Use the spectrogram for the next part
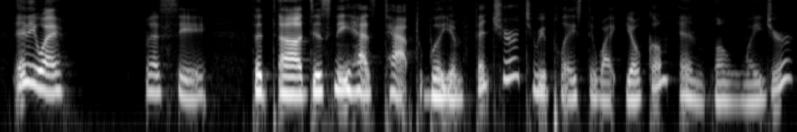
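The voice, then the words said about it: Strained, failing voice. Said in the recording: “my voice is going again”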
